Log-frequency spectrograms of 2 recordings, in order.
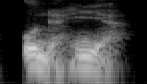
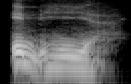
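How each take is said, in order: First: The word begins with a u vowel. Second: The word begins with an i vowel. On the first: "dengan didomahkan hamzahnya" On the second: "atau juga bisa dikasrohkan"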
